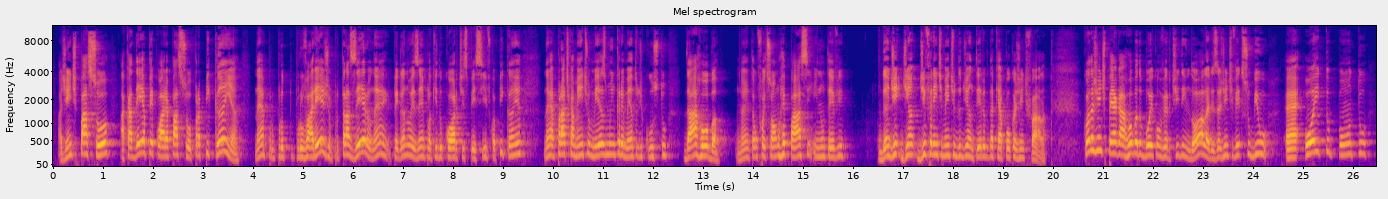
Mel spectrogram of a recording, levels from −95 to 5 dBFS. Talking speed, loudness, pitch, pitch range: 170 wpm, -16 LUFS, 195 Hz, 175-220 Hz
